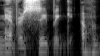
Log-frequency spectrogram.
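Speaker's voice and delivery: imitated cartoon duck voice. Retelling a seizing kid's line in a movie: imitating a Donald Duck-like voice. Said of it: "It was like Donald Duck".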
